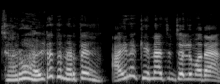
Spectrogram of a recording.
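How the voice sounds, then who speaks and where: A woman voicing a stern young man in a cartoon serial, speaking in a deep put-on male voice with a Kanyakumari Tamil accent, in terse commands. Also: animated, rapid-fire. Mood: firm, worried. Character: stern young man, worried father figure.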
